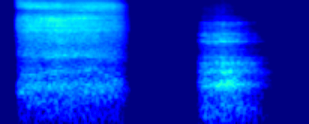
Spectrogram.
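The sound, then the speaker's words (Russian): Two deep breaths: a long, airy inhale lasting about a second, a brief pause, then a shorter, softer exhale. No talking. “Дышим глубоко.”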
